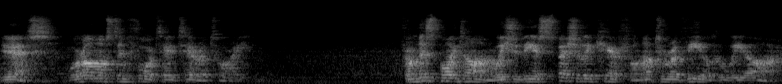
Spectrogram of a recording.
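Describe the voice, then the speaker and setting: A man playing a composed, courteous young nobleman in a video game cutscene, with measured, formal speech. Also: medium pitch, bright, forceful tone, echoey room, far from the mic, faint music behind, low-quality recording. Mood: composed, cautious.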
